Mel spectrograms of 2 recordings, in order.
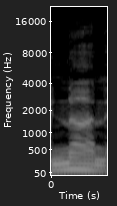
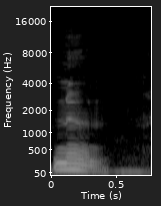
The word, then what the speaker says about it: Nun: A lot of people see it spelled in English, N-U-N, they'll say none. It's not none, it's noon.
